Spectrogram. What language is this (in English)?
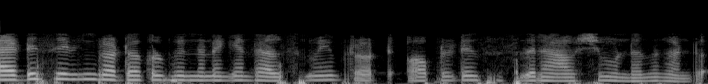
Malayalam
